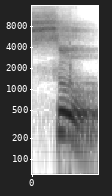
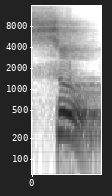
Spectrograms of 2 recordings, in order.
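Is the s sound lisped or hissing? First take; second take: hissing; hissing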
